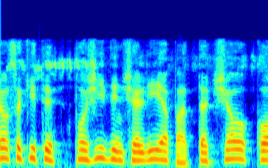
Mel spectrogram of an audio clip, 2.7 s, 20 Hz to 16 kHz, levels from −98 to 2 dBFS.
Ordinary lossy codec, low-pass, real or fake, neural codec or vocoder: AAC, 64 kbps; 7.2 kHz; fake; codec, 16 kHz, 4 kbps, FunCodec, trained on LibriTTS, 50 frames a second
